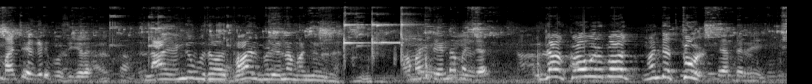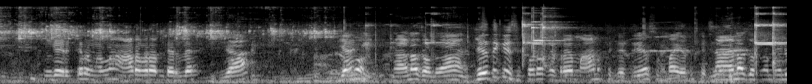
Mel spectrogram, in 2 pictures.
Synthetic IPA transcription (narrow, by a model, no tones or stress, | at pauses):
mɐɲt͡ʃːɐkːɐʈːipuːsɪkːɪɾenãːɛŋɡɐpuːsat̪aːlmɐɽiɛnːɐmɐɲd͡ʒɐnɯlɐaːmːaːɪðɯɛnːɐmɐɲd͡ʒɐ | laːkoːʋɐɾɯmaːmɐɲd͡ʒɐt̪uːɭseːnd̪ɐɾiɪŋɡɐɪɾɯkːɐɾɐŋɡɐlːãːaːɽɐʋɐɾaːt̪ɐɾɪlɐjaː | jɛː | nãːɛnːãːsɔlːɐɾãːɛðɯkːɯsɪpːɔɾõːkɐʈːɾɐmaːnɐt̪ːɯkːɐʈːɾɪjaːsʊmːaːɛðɯkːɯnãːɛnːãːsɔlãme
